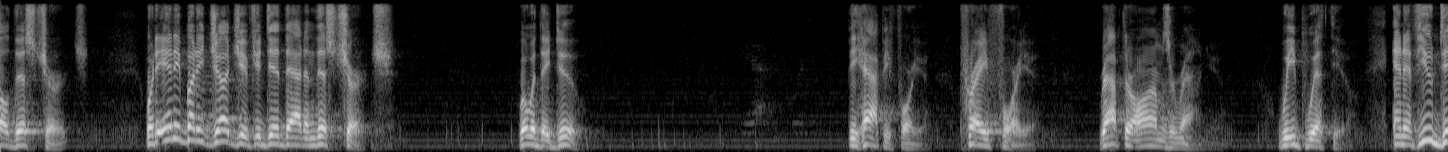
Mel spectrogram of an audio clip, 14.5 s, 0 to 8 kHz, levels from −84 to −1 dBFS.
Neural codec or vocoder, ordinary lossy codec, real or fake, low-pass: none; MP3, 64 kbps; real; 7.2 kHz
